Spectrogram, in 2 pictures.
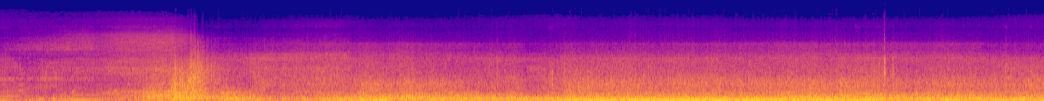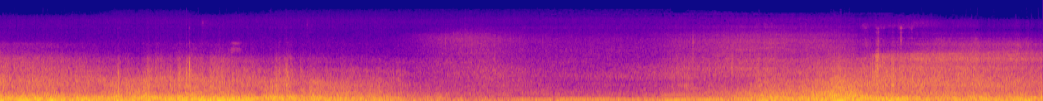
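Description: Car driving along a road, with wind rushing and buffeting over the camera's microphone under the road and engine noise. The rush builds over the first ten seconds, eases about two-thirds of the way through, then grows again near the end.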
